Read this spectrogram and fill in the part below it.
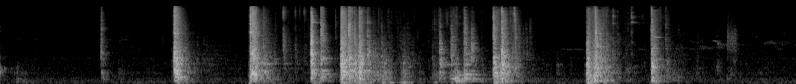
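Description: A metal canister clanks and scrapes as it is handled on a metal trolley.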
